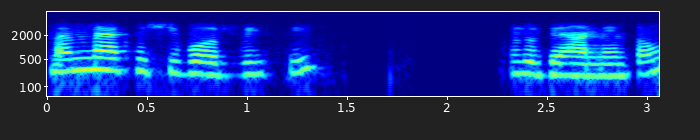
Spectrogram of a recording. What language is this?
Punjabi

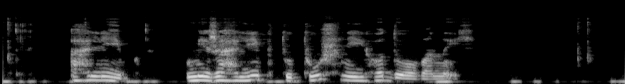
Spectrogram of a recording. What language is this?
Ukrainian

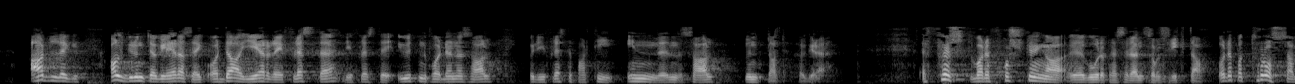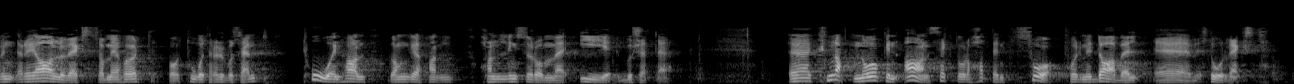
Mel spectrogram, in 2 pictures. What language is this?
Norwegian Nynorsk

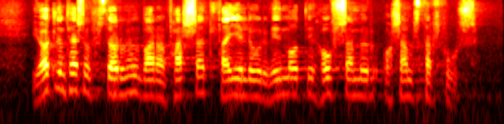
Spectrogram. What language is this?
Icelandic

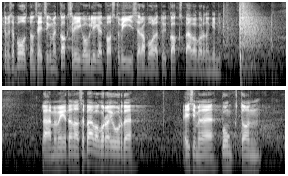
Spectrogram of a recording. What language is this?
Estonian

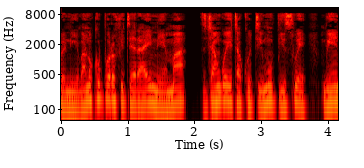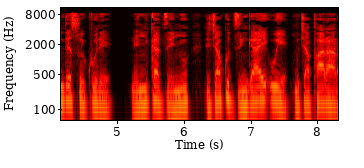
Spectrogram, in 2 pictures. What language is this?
Shona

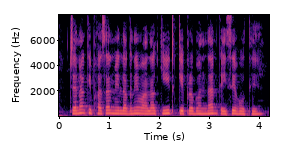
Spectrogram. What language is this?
Chhattisgarhi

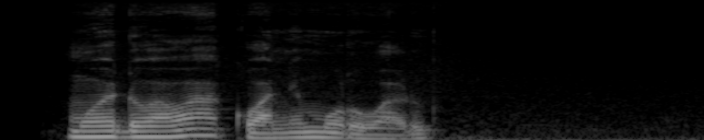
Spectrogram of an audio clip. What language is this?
Kikuyu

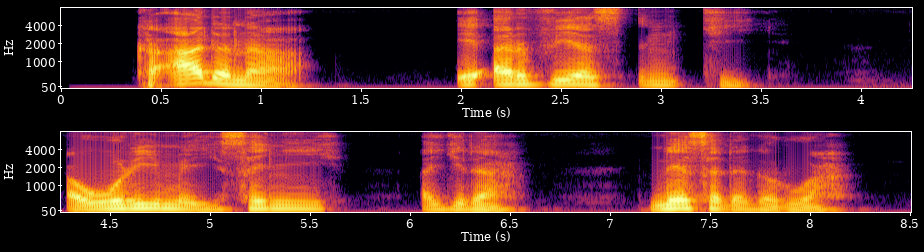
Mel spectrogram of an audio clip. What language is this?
Hausa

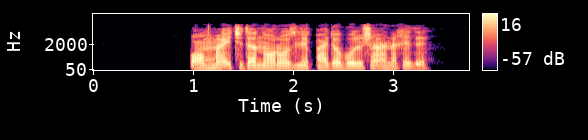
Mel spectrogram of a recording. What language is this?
Uzbek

